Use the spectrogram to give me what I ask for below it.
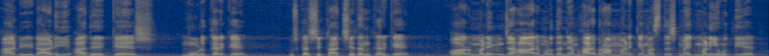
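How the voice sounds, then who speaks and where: A young man with a high voice tells a devotional story sermon. He slips into the voices of the figures as he narrates. Soft music plays faintly underneath. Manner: acts out dialogue of figures in the story. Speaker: spiritual storyteller.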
